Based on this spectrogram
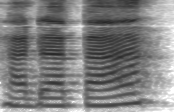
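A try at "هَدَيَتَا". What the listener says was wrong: Hadayata. Iya-nya hidup karena tambah ta hidup. Hadayata. Jadi baik dia yang ada harokat dan tidak ada harokat. Untuk yang huma perempuan dihidupkan. Karena ketemu ta panjang hidup kan?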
